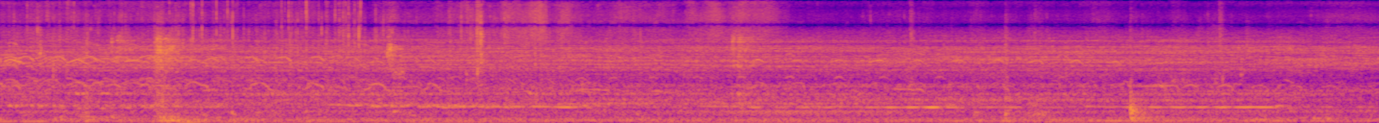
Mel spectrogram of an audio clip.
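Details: Humpback whale song heard by hydrophone through boat speakers in Auke Bay, Juneau, Alaska, in August, where whales were bubble-net feeding: long, sustained moaning tones with wavering higher notes over engine rumble.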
